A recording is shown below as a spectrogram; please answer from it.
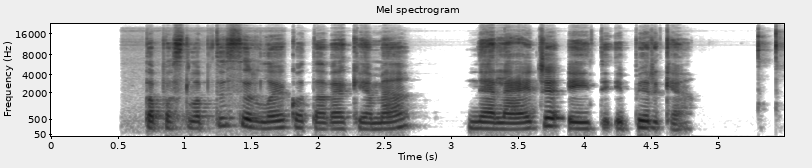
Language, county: Lithuanian, Klaipėda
